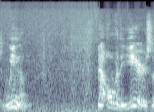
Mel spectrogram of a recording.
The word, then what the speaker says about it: vinum: And the reason why we get this word wine from vinum is originally this, which looks like our V, was pronounced like a W, and it was vinum.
